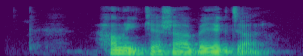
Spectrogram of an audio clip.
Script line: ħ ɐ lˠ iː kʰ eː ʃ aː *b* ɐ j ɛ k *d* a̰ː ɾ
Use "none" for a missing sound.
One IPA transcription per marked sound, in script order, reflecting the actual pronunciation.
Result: b, d͡ʒ

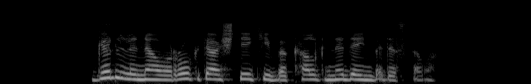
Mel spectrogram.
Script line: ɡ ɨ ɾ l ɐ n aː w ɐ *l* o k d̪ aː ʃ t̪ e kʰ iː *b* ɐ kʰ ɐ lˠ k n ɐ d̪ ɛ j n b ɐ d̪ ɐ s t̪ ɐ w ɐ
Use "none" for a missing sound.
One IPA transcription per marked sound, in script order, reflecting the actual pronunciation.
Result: r, b

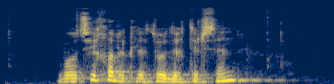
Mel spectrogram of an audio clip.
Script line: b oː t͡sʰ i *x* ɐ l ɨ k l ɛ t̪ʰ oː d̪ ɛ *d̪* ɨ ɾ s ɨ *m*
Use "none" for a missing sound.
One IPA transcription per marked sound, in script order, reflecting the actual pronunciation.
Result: x, t̪, n

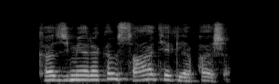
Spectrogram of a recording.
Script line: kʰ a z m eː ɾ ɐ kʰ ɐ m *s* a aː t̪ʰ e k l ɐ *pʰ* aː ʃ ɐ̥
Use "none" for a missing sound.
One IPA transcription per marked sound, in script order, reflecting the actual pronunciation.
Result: s, pʰ

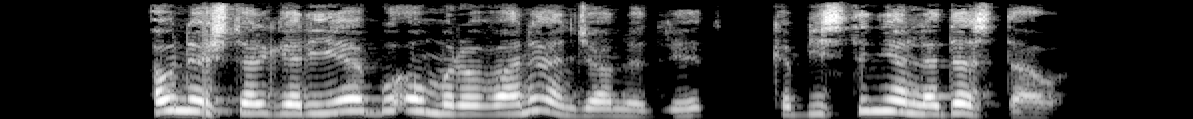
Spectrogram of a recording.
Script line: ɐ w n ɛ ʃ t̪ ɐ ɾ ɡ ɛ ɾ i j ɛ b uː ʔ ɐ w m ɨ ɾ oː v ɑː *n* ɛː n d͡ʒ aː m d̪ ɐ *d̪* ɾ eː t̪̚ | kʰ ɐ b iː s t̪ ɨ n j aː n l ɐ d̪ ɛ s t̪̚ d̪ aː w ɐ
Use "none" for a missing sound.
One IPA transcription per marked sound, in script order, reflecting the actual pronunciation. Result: n, d̪

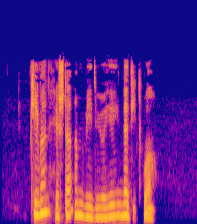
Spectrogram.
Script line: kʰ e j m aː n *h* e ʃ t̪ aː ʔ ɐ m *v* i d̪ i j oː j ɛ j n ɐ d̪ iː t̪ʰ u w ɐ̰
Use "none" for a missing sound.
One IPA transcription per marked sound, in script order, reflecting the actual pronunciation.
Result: h, v

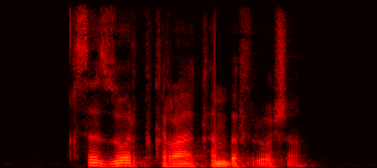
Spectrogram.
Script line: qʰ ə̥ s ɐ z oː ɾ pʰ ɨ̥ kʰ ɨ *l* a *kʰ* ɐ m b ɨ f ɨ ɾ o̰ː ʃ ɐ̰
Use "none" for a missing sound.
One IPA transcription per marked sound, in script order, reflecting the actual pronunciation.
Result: r, kʰ

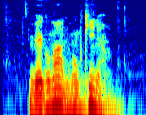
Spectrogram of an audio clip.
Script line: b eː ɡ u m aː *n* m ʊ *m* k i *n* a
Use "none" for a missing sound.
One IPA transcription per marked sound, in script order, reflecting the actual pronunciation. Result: n, m, n

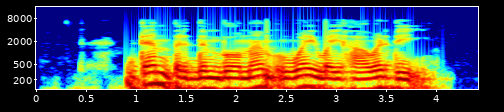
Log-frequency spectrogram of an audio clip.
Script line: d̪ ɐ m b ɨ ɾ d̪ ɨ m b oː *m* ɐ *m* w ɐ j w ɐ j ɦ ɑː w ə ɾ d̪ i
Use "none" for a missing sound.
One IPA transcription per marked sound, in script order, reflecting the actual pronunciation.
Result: m, m

